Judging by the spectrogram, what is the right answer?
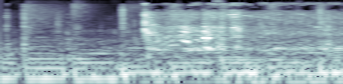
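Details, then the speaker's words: Car that previously would not restart once hot, restarted with normal water temperature after repair: catches instantly on first crank and settles into a steady, even idle; normal hot start, problem solved. "look here the engine is running very smoothly the problem has been completely solved"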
